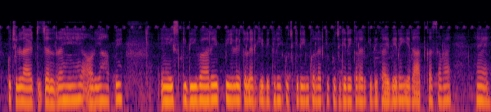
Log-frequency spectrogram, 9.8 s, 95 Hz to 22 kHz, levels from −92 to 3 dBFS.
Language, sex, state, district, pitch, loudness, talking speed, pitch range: Hindi, female, Jharkhand, Jamtara, 165 Hz, -29 LUFS, 190 wpm, 160-170 Hz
